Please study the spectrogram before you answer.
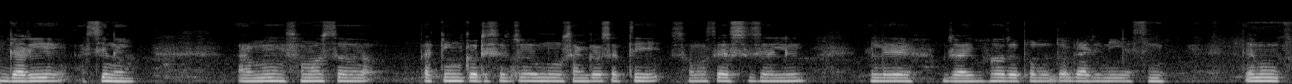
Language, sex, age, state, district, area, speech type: Odia, male, 18-30, Odisha, Jagatsinghpur, rural, spontaneous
